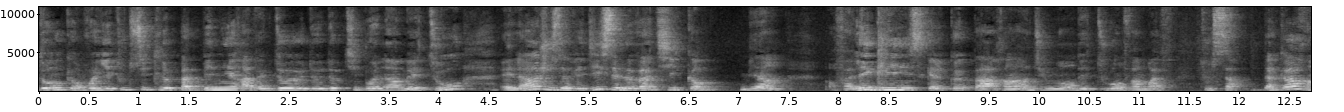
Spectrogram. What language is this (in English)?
French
